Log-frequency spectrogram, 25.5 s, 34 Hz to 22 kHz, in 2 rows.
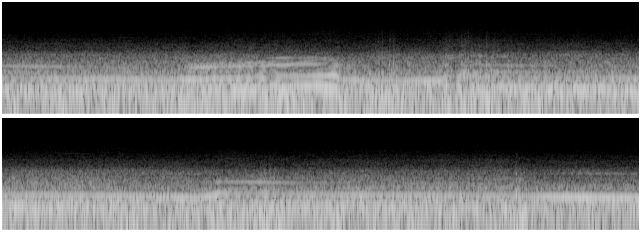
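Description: The 2020 Toyota Supra GR's 3.0-litre turbocharged inline-six, heard from inside the cabin while the car slows on light throttle, with tyre and road noise underneath. Its pitch drifts steadily lower, climbs briefly and drops suddenly about seven seconds in, and jumps up twice, at about nine and seventeen seconds, as the eight-speed automatic downshifts.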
